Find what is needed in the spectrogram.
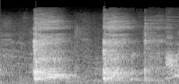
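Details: Adult simulating a chronic lung disease patient gives two harsh, somewhat loose productive coughs, reportedly bringing up green and yellow sputum.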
